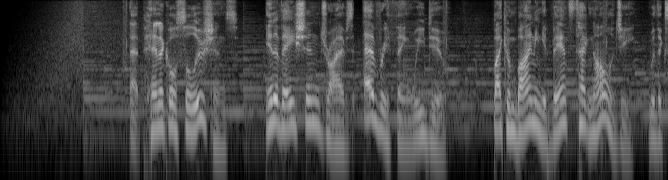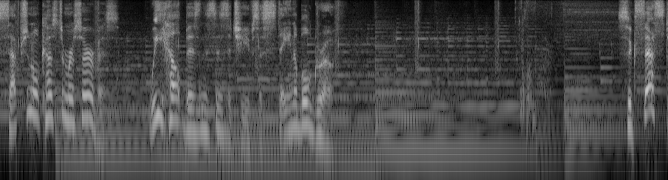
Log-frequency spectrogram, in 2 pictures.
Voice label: Corporate Narration, E-Learning, and Telephony-IVR-Phone System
